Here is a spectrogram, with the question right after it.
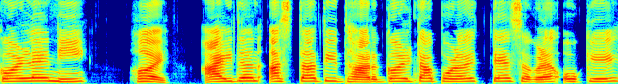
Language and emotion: Goan Konkani, neutral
